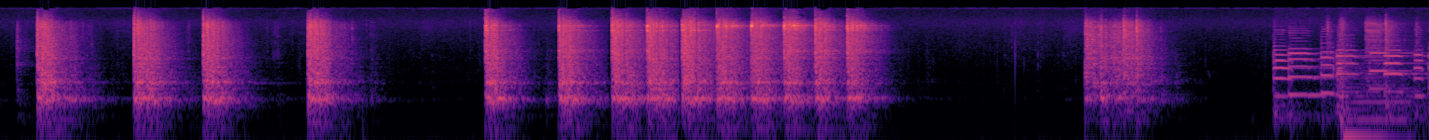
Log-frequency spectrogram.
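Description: Hammer blows on a chisel held against corrugated sheet metal, each blow ringing with a metallic tone as it dies away. Four spaced blows are followed by a fast run of about a dozen at roughly four a second, then a pause and one last blow. Jazzy music comes in just before the end.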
